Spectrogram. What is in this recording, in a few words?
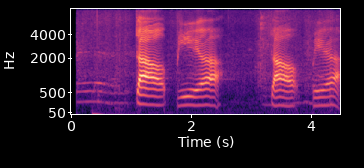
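"cao3 mei2", Mandarin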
